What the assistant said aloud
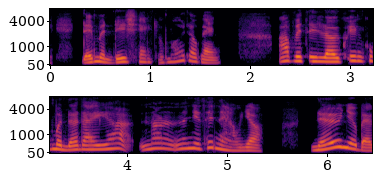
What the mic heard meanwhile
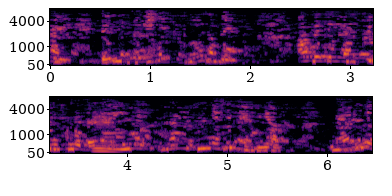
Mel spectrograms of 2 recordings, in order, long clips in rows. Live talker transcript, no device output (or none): Ừm.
